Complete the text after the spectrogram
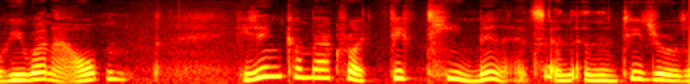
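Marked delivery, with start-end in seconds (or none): none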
